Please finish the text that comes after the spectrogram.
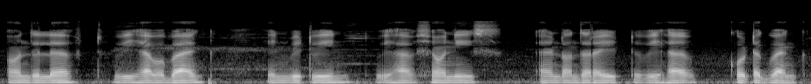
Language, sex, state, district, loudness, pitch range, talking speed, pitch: English, male, Karnataka, Bangalore, -18 LUFS, 90-100 Hz, 150 wpm, 95 Hz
